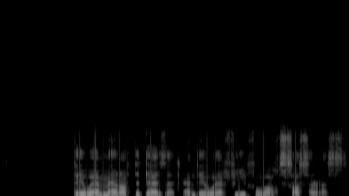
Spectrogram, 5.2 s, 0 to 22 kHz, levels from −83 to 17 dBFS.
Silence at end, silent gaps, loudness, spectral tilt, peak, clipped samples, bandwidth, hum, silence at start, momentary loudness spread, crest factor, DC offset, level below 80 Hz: 0.1 s; none; -41 LUFS; -5 dB/octave; -22 dBFS; under 0.1%; 8.2 kHz; none; 1.1 s; 13 LU; 18 dB; under 0.1%; -74 dBFS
